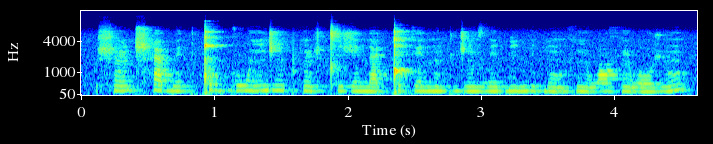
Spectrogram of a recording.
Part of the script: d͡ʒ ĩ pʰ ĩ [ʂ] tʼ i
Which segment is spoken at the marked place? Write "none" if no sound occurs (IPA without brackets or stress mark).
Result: ʂ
